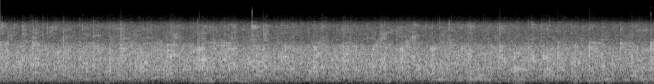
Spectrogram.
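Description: Large indoor audience applauding steadily, many hands clapping in a dense continuous patter, the crowd standing in an ovation for a speaker.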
